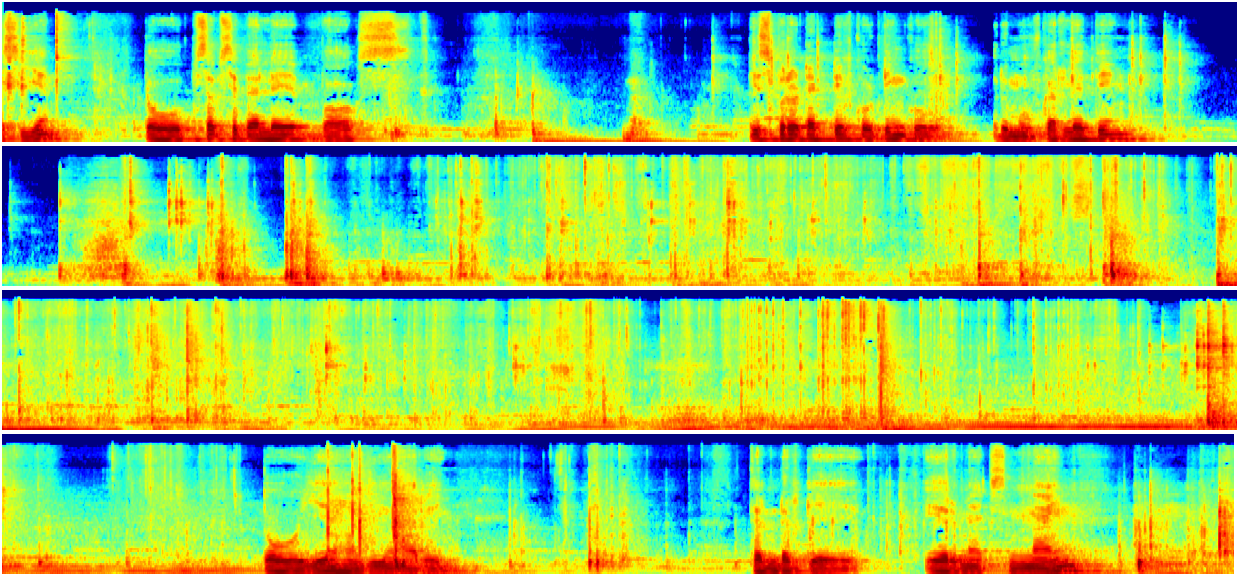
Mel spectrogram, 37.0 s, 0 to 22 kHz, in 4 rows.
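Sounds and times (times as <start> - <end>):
plastic wrap crinkling and tearing: 12.4 - 30.9.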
